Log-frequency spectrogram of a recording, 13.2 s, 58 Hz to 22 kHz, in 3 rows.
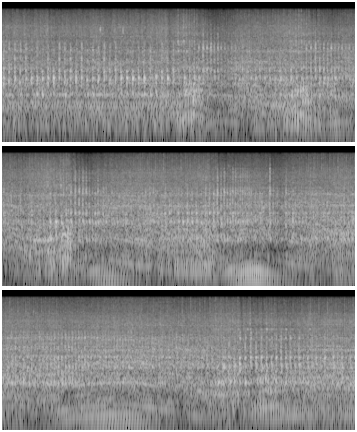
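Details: Mercedes C124 230CE, 2.3 M102 petrol engine: harsh steady metallic rattle over low idle; exhaust, heatshields and torque-converter flex plate checked and ruled out, source not pinned down.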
